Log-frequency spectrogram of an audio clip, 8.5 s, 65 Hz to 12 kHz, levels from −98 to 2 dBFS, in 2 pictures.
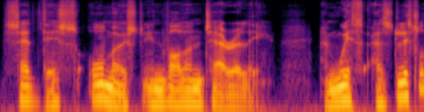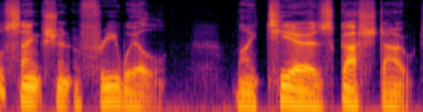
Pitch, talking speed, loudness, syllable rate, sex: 95 Hz, 120 wpm, -19 LUFS, 3.6 syllables/s, male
